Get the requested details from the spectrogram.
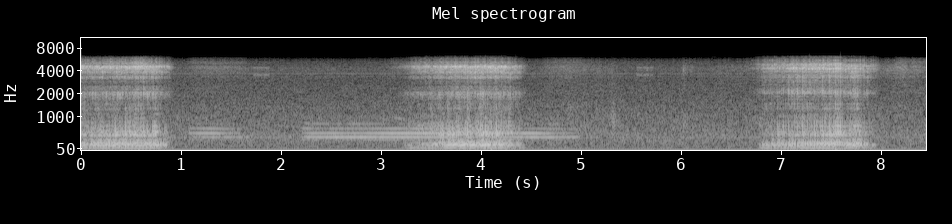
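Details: Sleeping adult man gives loud, rough snoring in three regular bursts, about 17 breaths a minute, with faint music between.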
